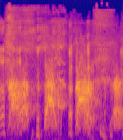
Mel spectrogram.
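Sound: dog barking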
